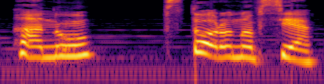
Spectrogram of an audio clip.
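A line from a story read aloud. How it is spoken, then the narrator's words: Barked in fox's voice. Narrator (Russian): Голосом лисицы рявкнула темнота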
